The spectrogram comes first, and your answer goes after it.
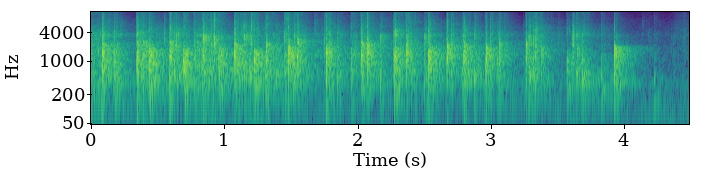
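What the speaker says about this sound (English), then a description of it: "So let's give a round of applause for" Applause from a church congregation at a Methodist service: steady, close, loud hand clapping with a brisk irregular rhythm that tapers off near the end.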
